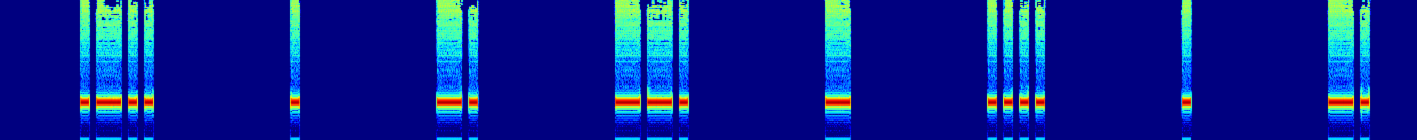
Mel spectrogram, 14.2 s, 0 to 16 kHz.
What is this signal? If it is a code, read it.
Morse code, heard as a keyed tone, about 15 wpm, spaced as for 5 wpm, 1000 Hz. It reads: LENGTHEN
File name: qotdfiles / 5wpm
